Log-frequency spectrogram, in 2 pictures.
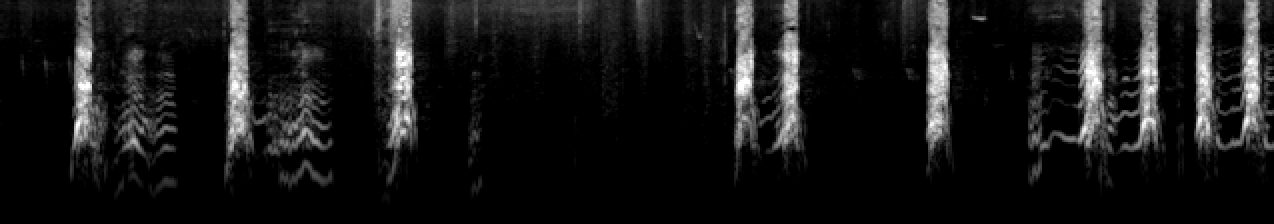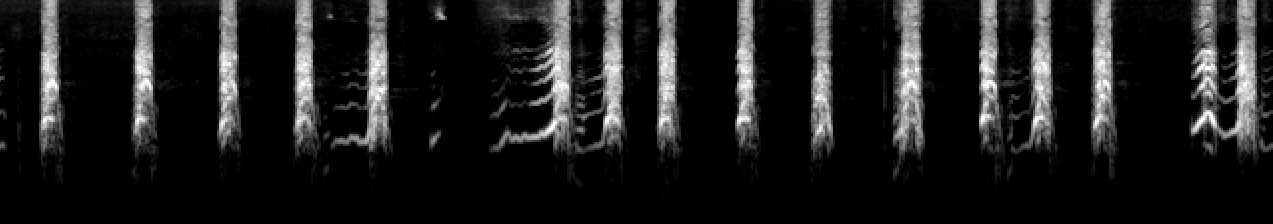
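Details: A Jack Russell Terrier confronting a snake, urged on by people, barks sharply and rapidly in short yappy bursts coming in quick runs.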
